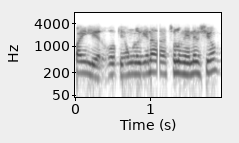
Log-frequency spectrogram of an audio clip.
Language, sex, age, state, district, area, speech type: Tamil, male, 18-30, Tamil Nadu, Sivaganga, rural, conversation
